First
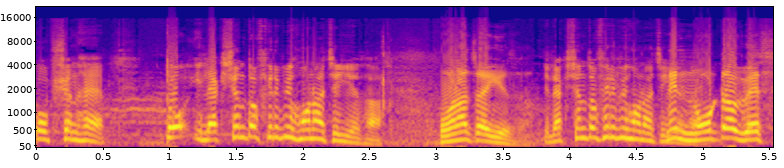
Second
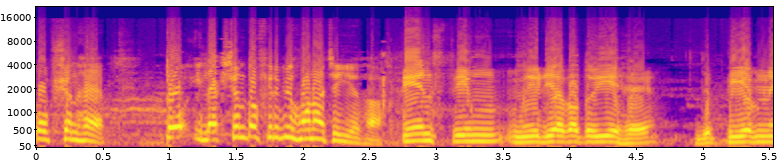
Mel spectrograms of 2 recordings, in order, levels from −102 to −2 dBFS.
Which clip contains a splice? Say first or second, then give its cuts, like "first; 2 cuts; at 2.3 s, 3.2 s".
second; 1 cut; at 2.8 s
